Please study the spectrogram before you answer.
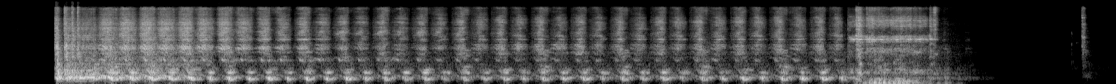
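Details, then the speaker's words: Engine's first start after months of rebuilding, tank above everything so roughly gravity fed; steady cranking about two and a half turns a second, brief catch that dies out; fuel issue suspected, sounds good when firing. "Got a fuel issue for sure. Sounds good when it is firing."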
